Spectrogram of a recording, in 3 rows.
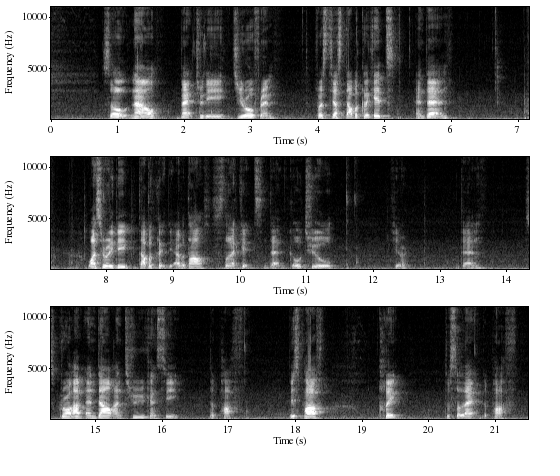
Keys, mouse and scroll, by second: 2.1 click, 2.3 click, 4.1 click, 4.2 click, 7.6-8.9 typing, 7.9 click, 11.6 click, 14.5-16.4 drag, 16.9 click, 18.8 right click, 20.5 click.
